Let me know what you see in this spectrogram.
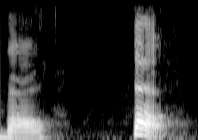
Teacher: And it has that bilabial B sound. So again, less motor control to make that sound.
